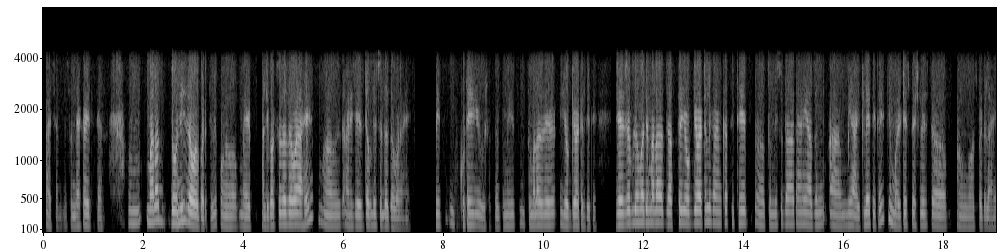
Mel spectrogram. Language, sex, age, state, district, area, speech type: Marathi, male, 18-30, Maharashtra, Raigad, rural, conversation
